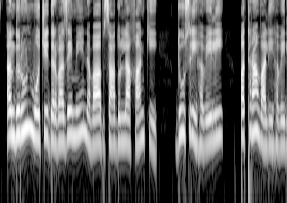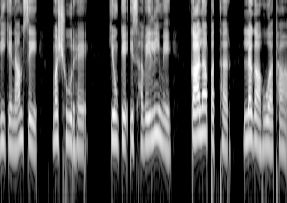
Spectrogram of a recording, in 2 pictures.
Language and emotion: Urdu, neutral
